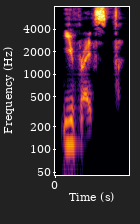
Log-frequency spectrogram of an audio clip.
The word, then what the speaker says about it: Euphrates: Okay, so I am playing Tommy Euphrates, spelled Euphrates, pronounced Euphrates. Tommy is a young street tough.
